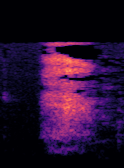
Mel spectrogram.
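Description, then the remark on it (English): One sharp, wheezy inhale from a man in a church rises and holds like a sneeze about to burst, then fades out without the sneeze ever arriving. It's fairly loud, with no talking around it. “When I get a good sneeze coming, you just can't get it.”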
